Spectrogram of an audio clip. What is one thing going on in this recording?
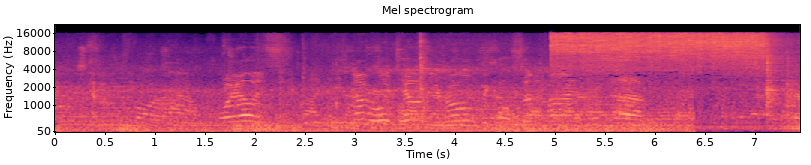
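A man talks nearby in a lively voice.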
